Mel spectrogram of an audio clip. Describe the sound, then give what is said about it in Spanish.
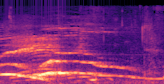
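A person imitates a wolf howl: one sustained, wavering voiced howl that rises and bends in pitch over about two seconds, fairly loud, with no talking over it. “A ver, hazle como el lobo. Ya está, ya hay dos lobos.”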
